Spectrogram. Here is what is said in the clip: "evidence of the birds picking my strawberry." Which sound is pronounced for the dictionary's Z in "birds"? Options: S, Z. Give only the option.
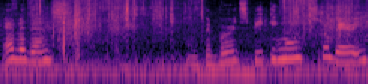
S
